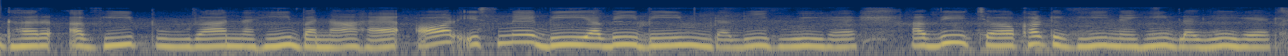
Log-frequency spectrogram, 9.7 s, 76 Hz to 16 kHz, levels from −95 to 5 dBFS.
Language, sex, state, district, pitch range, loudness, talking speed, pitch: Hindi, female, Uttar Pradesh, Jalaun, 195-225 Hz, -25 LUFS, 130 wpm, 205 Hz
